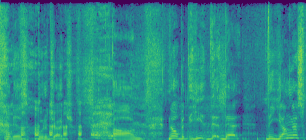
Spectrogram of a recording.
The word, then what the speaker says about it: Buttigieg: I'm not trying to pronounce the name. It is Buttigieg.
